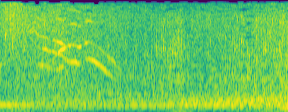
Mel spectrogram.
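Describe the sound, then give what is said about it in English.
A boat engine drones steadily over rushing water, loud, holding an even, continuous hum for the whole stretch with a few faint high squeals early on. “I love this boat. It was a beauty, wasn't it?”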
